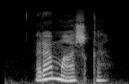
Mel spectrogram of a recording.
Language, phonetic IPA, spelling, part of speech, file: Russian, [rɐˈmaʂkə], ромашка, noun, Ru-ромашка.ogg
- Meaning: camomile, mayweed, Matricaria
